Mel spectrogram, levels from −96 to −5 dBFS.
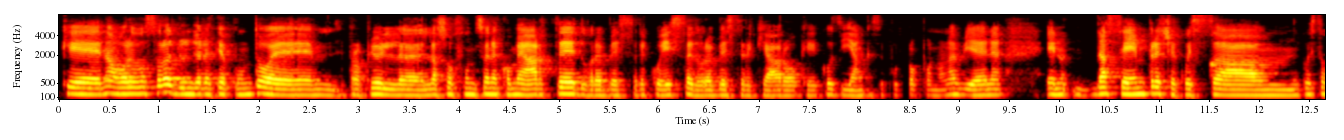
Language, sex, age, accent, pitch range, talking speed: Italian, female, 20-39, native, 150-170 Hz, 170 wpm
